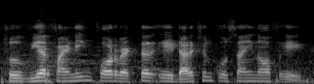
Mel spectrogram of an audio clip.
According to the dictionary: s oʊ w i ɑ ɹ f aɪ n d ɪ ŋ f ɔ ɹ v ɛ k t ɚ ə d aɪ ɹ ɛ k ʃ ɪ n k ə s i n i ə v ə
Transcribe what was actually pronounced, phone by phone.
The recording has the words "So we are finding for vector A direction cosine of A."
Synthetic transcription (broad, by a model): s oʊ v i ɑ ɹ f aɪ n d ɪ ŋ f ɔ ɹ v ɛ k t ɚ ə d aɪ ɹ ɛ k ʃ ɪ n k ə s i n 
